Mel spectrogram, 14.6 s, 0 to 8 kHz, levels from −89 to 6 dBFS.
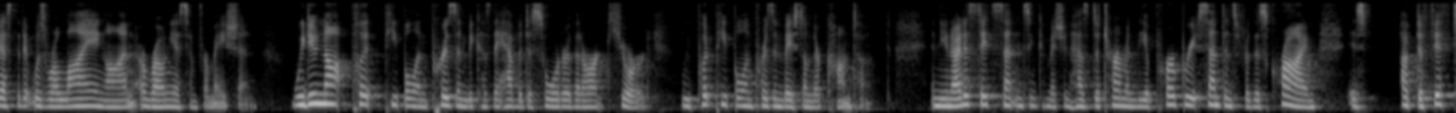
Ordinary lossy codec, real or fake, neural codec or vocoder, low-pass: MP3, 48 kbps; fake; codec, 16 kHz, 0.9 kbps, LongCat-Audio-Codec; 7.2 kHz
